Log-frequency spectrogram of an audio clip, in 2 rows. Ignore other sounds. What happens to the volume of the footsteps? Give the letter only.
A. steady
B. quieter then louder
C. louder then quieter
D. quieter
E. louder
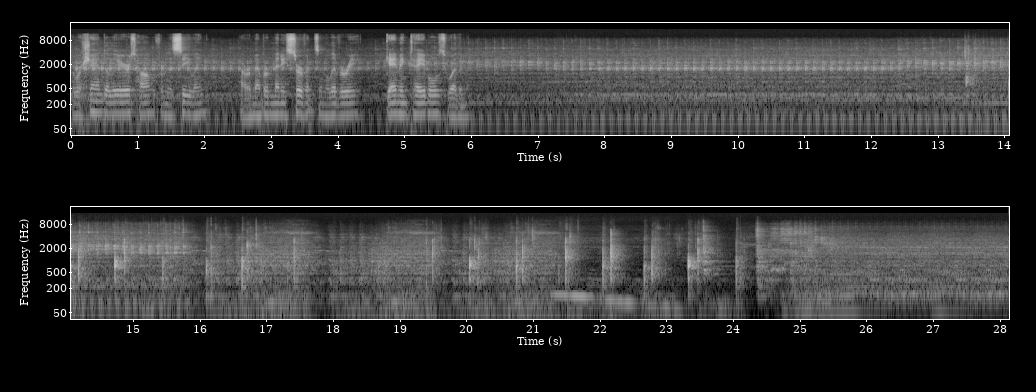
A.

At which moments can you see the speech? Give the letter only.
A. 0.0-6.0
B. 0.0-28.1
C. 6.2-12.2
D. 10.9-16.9
A.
